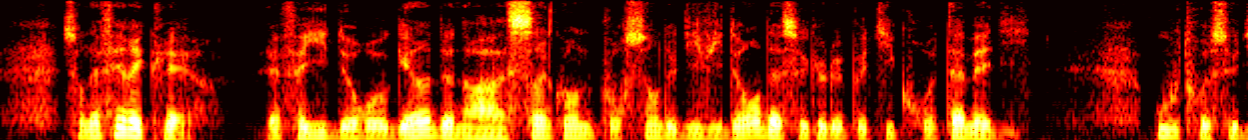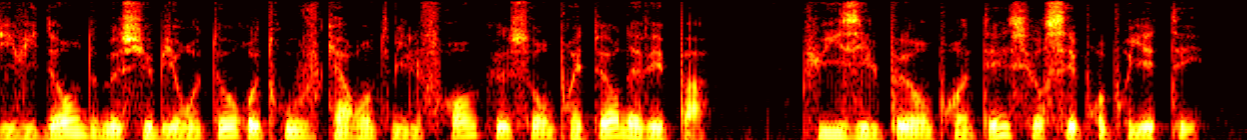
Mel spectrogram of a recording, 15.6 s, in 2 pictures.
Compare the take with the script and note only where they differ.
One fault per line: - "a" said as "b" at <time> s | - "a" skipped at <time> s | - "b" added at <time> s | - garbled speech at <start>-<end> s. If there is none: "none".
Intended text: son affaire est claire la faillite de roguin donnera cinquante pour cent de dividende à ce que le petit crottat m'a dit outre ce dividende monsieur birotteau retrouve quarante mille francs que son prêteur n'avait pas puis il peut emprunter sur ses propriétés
none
